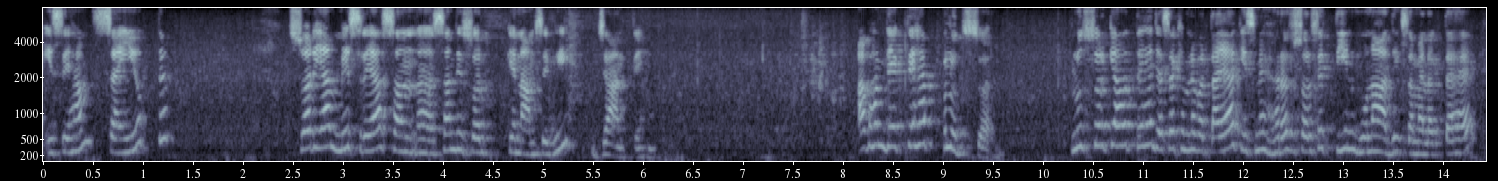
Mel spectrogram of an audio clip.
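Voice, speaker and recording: A high-voiced woman gives a patient classroom grammar lesson. She draws out each sound and poses questions before answering them, with a faint hiss of noise behind her. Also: low-quality recording. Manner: explanatory, drawn-out syllables, asks questions then answers. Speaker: Hindi teacher.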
